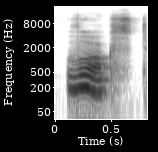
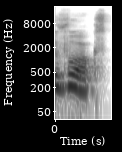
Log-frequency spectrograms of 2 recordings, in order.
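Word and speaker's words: walk: звук е Hey Kate Vos toby Everyday так в слові vo теж Ми бачимо що a стоїть у сполученні a l k l не вимовляється тому е прочитується о подовжене vo Every в слові Every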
